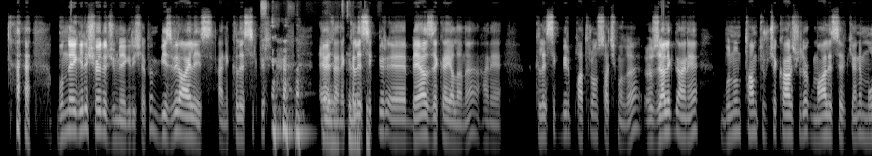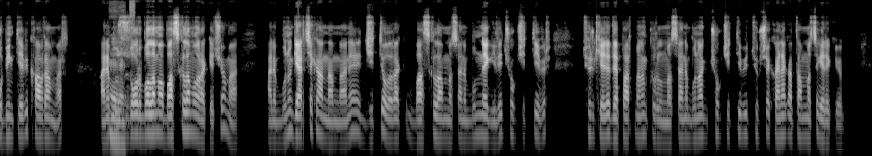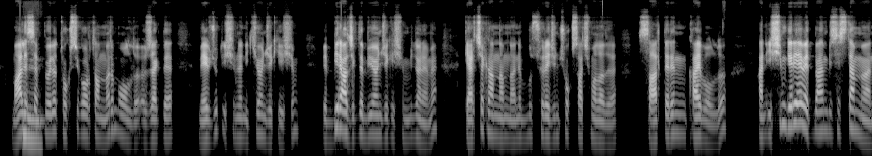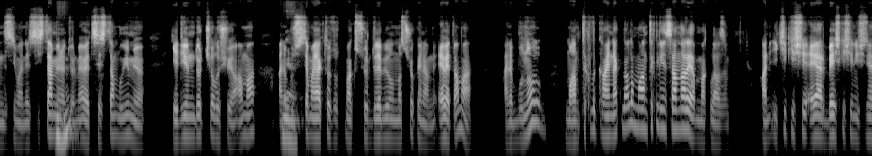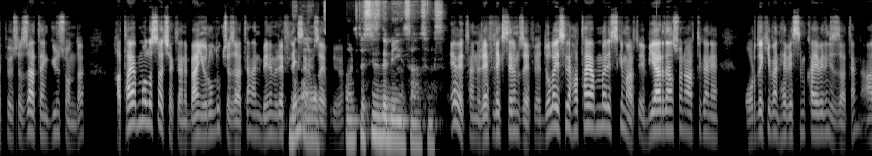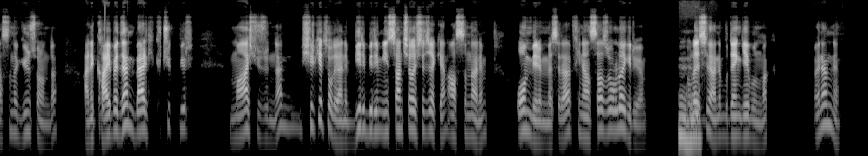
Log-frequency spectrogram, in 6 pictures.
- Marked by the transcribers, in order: chuckle; chuckle
- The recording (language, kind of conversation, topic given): Turkish, podcast, Teknoloji kullanımı dengemizi nasıl bozuyor?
